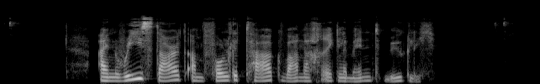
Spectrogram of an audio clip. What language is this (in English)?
German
